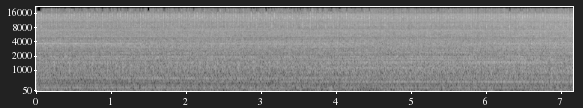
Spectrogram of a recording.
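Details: Hyundai Santa Fe 2.7 after valve lash adjustment (intake 0.20 mm, exhaust 0.33 mm) that cured a valve ticking noise: even, steady idle with light uniform valvetrain hum and no standout tapping; normal idle after repair.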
